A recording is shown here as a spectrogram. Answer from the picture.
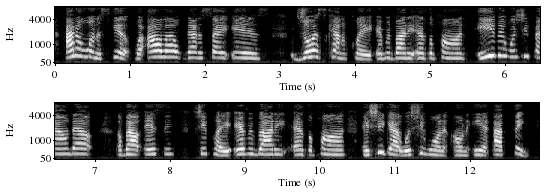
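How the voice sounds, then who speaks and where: With a raised, projected voice, a woman speaks at a moderate pace in a high pitch, her tone animated, bright and sharp, with ordinary pitch variation and a dry, close sound with no echo. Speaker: online seller and TV show reviewer. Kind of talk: casual vlog recap of a TV series.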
